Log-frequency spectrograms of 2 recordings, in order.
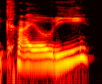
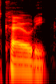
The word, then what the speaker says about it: coyote: but the cartoon wiley coyote that's why everyone thinks it's coyote it's actually not and the reason it's wiley coyote is probably because it rhymes and there's a little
